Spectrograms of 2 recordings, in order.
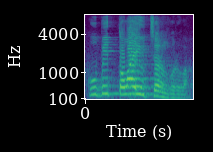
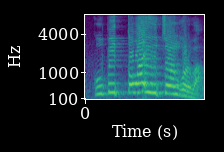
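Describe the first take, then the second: First: Said in the usual way. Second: Slow, stressing কুপিত্বাই as kupittobai; teacher drilling কুপিত্বাই slowly; slow emphatic repeat. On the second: Shown as a demonstration. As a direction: drive home কুপিত্বাই slowly. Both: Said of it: "উচ্চারণ ভুল করবে না".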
